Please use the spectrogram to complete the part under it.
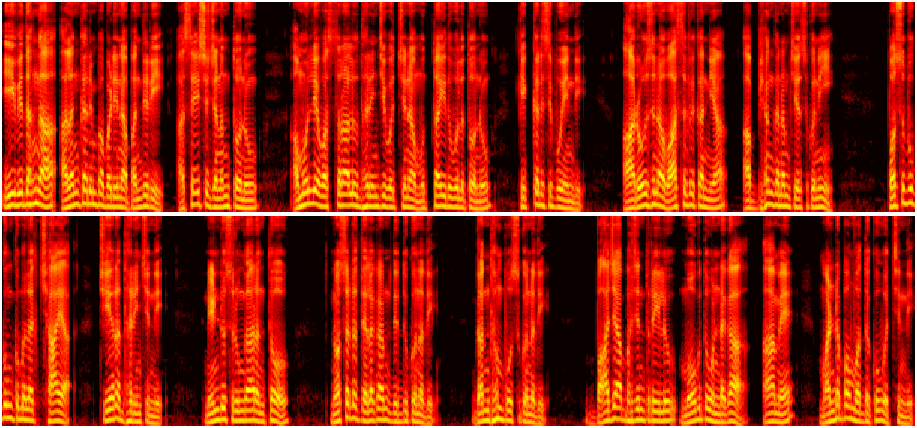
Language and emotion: Telugu, neutral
